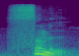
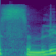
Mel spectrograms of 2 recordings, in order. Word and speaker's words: simile: आज हमारा पहला फिगर ऑफ स्पीच है सिमिल। कुछ लोग इसे सिमिली पढ़ते हैं, लेकिन इसका सही प्रोनाउंसिएशन है सिमिल।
